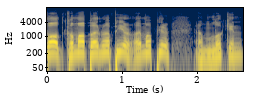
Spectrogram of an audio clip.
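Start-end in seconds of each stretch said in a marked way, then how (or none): 0.0-1.1 put-on Russian accent, much higher. Retelling how a woman called down to him, imitating a russian accent. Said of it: "It's because she was Russian".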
